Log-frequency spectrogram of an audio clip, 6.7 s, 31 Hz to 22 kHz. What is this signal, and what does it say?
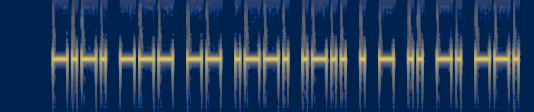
Morse code, heard as a keyed tone, about 21 wpm, 700 Hz. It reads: COMPLETING
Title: Difficult Sentences with Hints - 20wpm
